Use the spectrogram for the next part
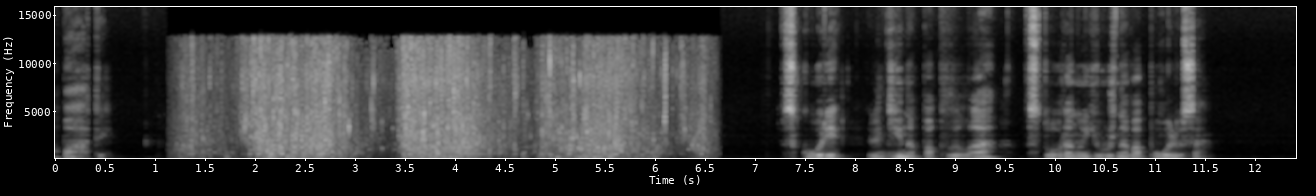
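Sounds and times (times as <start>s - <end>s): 
speech: 0.0s - 0.6s, 1.7s - 2.8s, 7.5s - 11.6s
bear on an ice floe paddling the water with its paws: 1.2s - 6.7s.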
